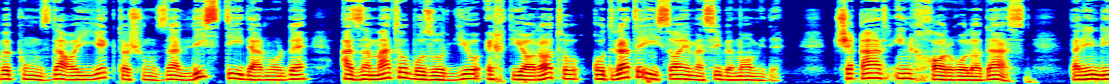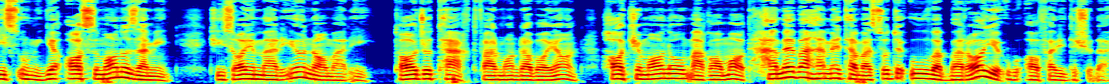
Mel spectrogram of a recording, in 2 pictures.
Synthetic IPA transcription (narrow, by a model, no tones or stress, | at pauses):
bepʰuːnzd̪æɒːjeje̞ct̪ʰɒːʃuːnzd̪æhliːst̪iːd̪æɾmo̞ɾed̪e̞ʔæzemæt̪ʰobo̞zo̞ɾɟiːoʔe̞xt̪ʰijɒːɾɒːt̪ʰoɢ̥od̪ɾæt̪ʰe̞iːsɒːje̞mæsiːhbe̞mɒːmiːd̪e̞ | t͡ʃʰe̞ɡæːd̪ɾiːnxɒːɾeɣolɒːd̪æst̪ | d̪̥æɾinliːst̪ʔuːmiːɟe̞ʔɒːse̞mɒːno̞zæmiːn | t͡ʃʰiːz̥hɒːje̞mæɾʔiːo̞nɒːmæɾʔiː | t̪ʰɒːd͡ʒo̞t̪ʰæxt̪fæɾmɒːnɾævɒːjɒːn | hɒːcʰe̞mɒːnomʔæɣɒːmɒːt̪hæme̞væɦæme̞t̪ʰævæsːo̞t̪ʰeʔuːvæbæɾɒːje̞ʔuːʔɒːfæɾiːd̪e̞ʃo̞̰d̪eæs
